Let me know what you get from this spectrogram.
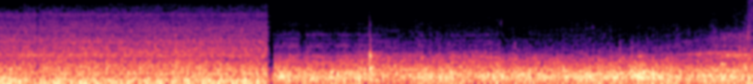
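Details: Steady vehicle engine rumble and wind noise, with no animal calls heard.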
